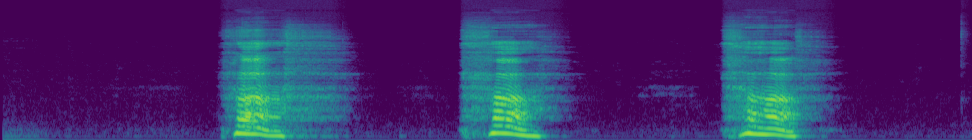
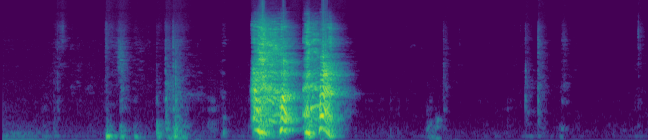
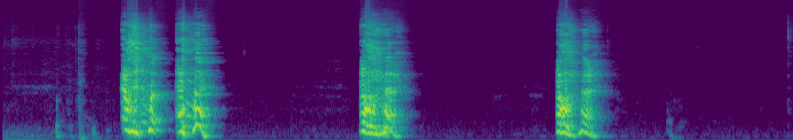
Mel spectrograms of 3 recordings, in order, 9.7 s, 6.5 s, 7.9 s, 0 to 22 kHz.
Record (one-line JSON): {"exhalation_length": "9.7 s", "exhalation_amplitude": 27485, "exhalation_signal_mean_std_ratio": 0.36, "cough_length": "6.5 s", "cough_amplitude": 32767, "cough_signal_mean_std_ratio": 0.27, "three_cough_length": "7.9 s", "three_cough_amplitude": 31636, "three_cough_signal_mean_std_ratio": 0.33, "survey_phase": "beta (2021-08-13 to 2022-03-07)", "age": "65+", "gender": "Male", "wearing_mask": "No", "symptom_none": true, "smoker_status": "Never smoked", "respiratory_condition_asthma": false, "respiratory_condition_other": false, "recruitment_source": "REACT", "submission_delay": "1 day", "covid_test_result": "Negative", "covid_test_method": "RT-qPCR"}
